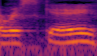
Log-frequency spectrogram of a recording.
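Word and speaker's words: risqué: Risky things. More risque things, rather. – Risque. – Yeah. Thank you. – I had to stop for a second. I was like, that is how you say it, right? – Yeah.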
